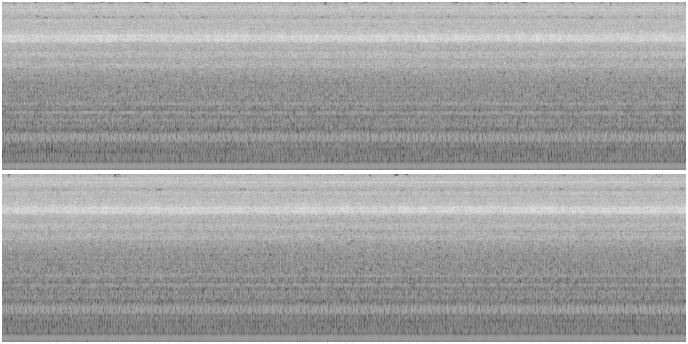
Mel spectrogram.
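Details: Real nebulizer, one of three recorded: steady, continuous motor hum with an airy hiss, running without pause.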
